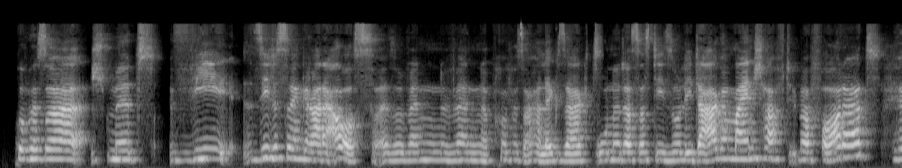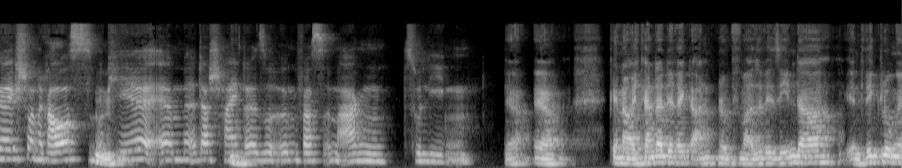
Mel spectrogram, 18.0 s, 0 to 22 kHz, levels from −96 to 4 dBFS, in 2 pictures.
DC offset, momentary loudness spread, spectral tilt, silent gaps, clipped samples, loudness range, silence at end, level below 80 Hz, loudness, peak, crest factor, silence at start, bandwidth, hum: under 0.1%; 12 LU; -6 dB/octave; none; under 0.1%; 5 LU; 0 s; -68 dBFS; -22 LUFS; -4 dBFS; 18 dB; 0.2 s; 12.5 kHz; none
